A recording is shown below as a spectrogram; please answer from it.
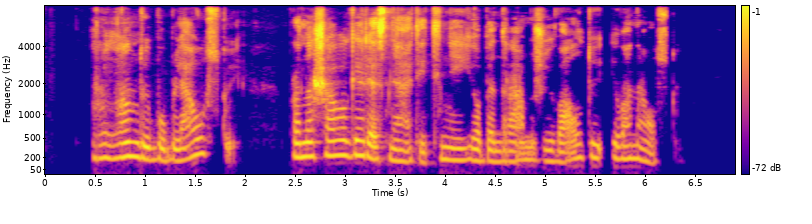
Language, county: Lithuanian, Šiauliai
